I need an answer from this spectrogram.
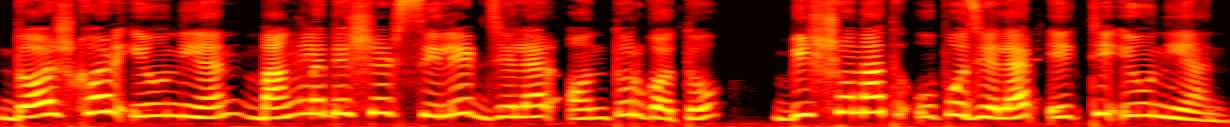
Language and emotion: Bengali, neutral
